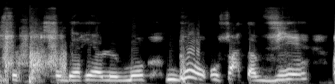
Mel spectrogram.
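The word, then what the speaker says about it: בוא: En hébreu, il a dit beau. Viens en hébreu se dit beau. Et ça s'écrit comme ça avec trois lettres hébraïques. Le bête, le va et le alef.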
